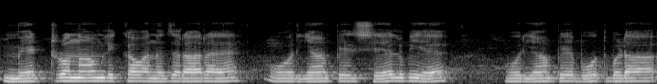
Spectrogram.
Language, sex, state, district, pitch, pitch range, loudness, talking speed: Hindi, male, Rajasthan, Bikaner, 145 Hz, 140-150 Hz, -16 LUFS, 180 wpm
